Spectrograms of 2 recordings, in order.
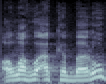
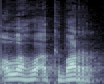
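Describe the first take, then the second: First: The last word ends with an added 'ru' sound. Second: The last word ends on a bare 'r' sound. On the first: The phrase runs straight on into the next word. "kalau kita baca sambung, kena bunyi ru" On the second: The reciter stops after the phrase. "Tapi kalau kita berhenti"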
